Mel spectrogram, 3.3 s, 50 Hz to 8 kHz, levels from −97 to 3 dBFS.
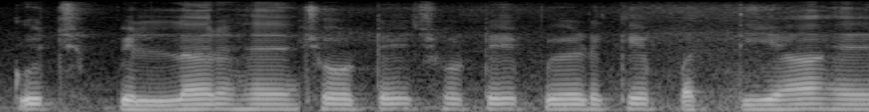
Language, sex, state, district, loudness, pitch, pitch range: Hindi, male, Maharashtra, Nagpur, -31 LUFS, 130 Hz, 130-135 Hz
